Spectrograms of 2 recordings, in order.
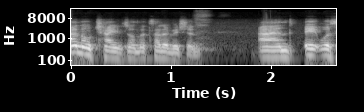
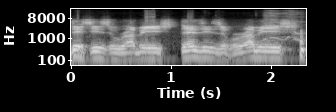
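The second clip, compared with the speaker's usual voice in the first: a little put-on French accent; 2 semitones lower than usual. Quote three hardened French journalists looking at stuff at a big electronic show, in a put-on French accent. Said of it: "Sorry for my little French accent there".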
